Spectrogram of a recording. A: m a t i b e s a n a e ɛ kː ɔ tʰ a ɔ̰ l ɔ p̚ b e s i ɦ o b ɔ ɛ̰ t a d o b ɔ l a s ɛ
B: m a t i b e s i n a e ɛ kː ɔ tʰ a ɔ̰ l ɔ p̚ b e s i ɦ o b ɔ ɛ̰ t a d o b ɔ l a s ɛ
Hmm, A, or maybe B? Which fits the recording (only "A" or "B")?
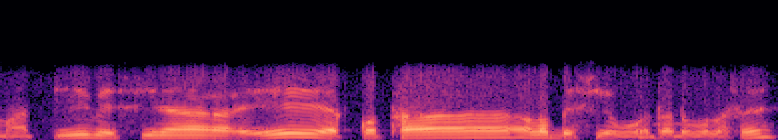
B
